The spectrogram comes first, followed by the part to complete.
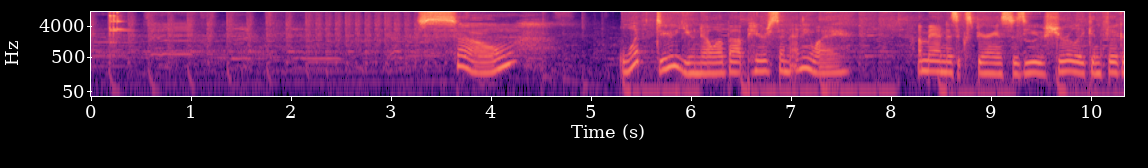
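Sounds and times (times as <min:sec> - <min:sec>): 
glasses clinking in a toast: 0:00.0 - 0:00.6
speech: 0:03.3 - 0:04.3, 0:05.3 - 0:07.6, 0:08.3 - 0:10.3.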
